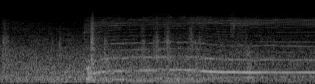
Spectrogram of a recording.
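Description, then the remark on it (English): A truck lift lowers pallets of food boxes from a truck bed to the ground outside a county senior center in Harrison County, Ohio. A steady electric motor whine starts after a soft clunk and hums on evenly, with no voices. “Outside the Harrison County Senior Center, pallets of food boxes ride a lift from a truck bed to the ground.”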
